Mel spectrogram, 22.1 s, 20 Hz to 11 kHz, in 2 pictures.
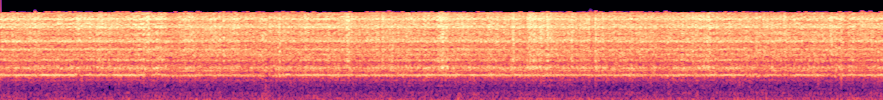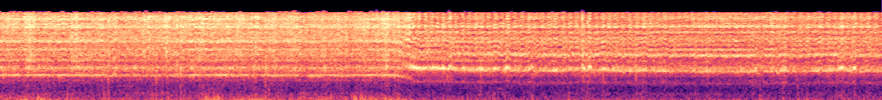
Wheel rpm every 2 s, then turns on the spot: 200, 200, 200, 200, 200, 200, 200, 200, 130, 110, 110.
none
